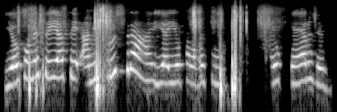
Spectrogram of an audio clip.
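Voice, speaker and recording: Brazilian woman, high voice, animated testimony with acted-out quotes; dry, dull recording. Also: fairly quick, very noisy. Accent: Brazilian Portuguese. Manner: lively storyteller who acts out quoted dialogue. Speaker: speaker giving a religious testimony. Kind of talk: personal testimony told to a live group.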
